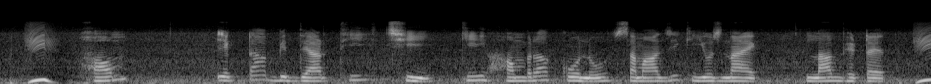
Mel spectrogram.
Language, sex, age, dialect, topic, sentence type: Maithili, male, 18-24, Southern/Standard, banking, question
